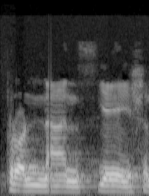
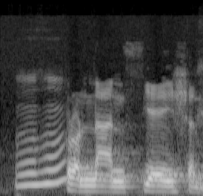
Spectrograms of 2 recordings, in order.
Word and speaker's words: pronunciation: leason not liason lastly pronunciation I know this one Betty will love it pronunciation not pronunciation Betty you remember that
